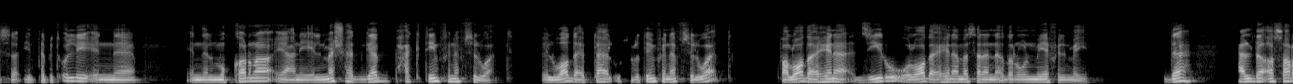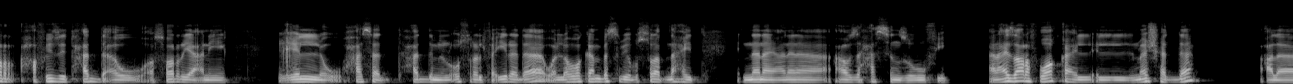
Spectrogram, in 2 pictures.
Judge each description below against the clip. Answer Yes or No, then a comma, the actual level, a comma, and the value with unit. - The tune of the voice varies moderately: Yes, average, 3.5 semitones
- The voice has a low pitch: Yes, low, 115 Hz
